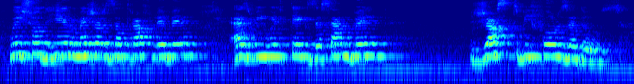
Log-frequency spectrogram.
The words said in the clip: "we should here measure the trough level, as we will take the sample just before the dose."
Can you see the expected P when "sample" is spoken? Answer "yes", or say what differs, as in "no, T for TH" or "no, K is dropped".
no, B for P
